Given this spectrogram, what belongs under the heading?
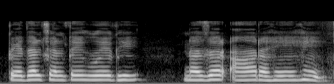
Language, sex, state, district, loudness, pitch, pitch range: Hindi, female, Rajasthan, Jaipur, -15 LUFS, 205 Hz, 200-210 Hz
